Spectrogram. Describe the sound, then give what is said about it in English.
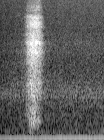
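One brief, breathy nasal sniff from someone with the sniffles rises and fades quickly out of a quiet background, over a steady low electrical hum. “I got the sniffles.”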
